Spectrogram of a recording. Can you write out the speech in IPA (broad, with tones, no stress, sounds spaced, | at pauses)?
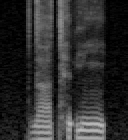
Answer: d ä˨ tʰ ɪ˦ ʔ j ĩ˦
